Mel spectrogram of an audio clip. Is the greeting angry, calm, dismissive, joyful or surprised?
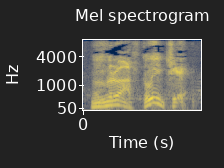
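angry. It is said angrily and unfriendly. The listener should get away quickly. "Зло и неприветливо"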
